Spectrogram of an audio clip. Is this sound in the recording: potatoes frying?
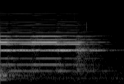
no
